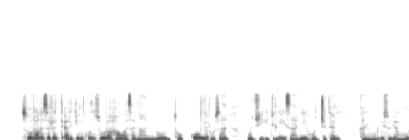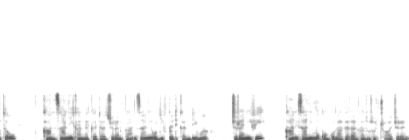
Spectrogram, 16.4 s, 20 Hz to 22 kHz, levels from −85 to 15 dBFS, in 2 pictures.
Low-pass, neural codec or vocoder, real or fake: 7.2 kHz; codec, 24 kHz, 3.1 kbps, DualCodec; fake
